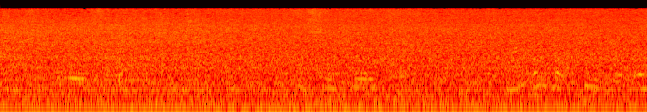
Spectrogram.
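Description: Steady hiss and low hum of room noise in a large hall, with faint distant talking.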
